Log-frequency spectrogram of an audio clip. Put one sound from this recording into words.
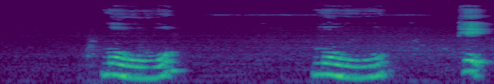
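A young woman pronounces a single word slowly and clearly, close to the microphone.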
